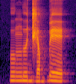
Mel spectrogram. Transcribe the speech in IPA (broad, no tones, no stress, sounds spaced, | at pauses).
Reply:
u ŋ ɯ d͡ʒ ʌ b ɓ e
